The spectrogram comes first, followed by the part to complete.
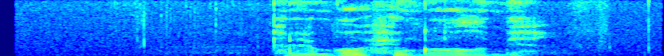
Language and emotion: Russian, sad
